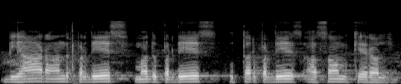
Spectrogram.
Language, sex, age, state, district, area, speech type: Maithili, male, 45-60, Bihar, Madhepura, rural, spontaneous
